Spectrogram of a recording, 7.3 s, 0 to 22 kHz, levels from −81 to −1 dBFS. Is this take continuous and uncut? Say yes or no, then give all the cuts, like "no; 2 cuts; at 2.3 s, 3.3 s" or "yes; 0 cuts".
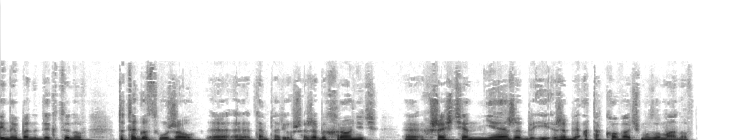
yes; 0 cuts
